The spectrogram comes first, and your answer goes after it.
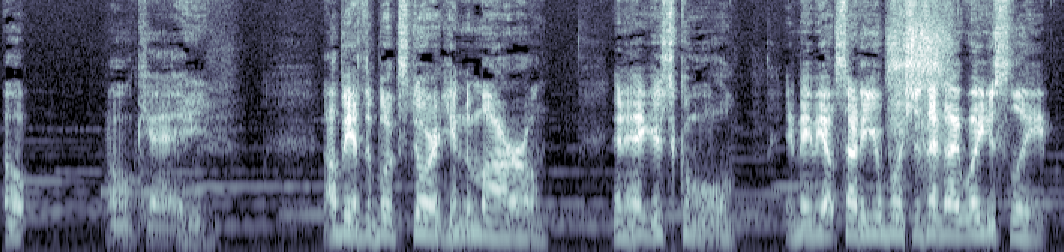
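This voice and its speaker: A man's voice: fairly high pitch, normal speed, creaky, pauses often, sharp tone. A man reading visual novel lines aloud as a let's player, dropping joking, teasing asides. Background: game music.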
